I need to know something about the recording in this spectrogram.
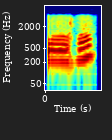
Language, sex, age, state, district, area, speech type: Gujarati, female, 18-30, Gujarat, Rajkot, rural, conversation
